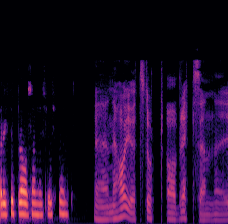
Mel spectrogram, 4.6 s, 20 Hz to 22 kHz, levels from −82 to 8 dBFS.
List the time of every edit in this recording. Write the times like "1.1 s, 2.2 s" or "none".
1.8 s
